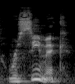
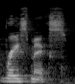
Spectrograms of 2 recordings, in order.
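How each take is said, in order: First: It is said as one word, ruh-see-mik. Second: It is said as two words, race mix. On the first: The speaker calls it right. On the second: The speaker calls it wrong.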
